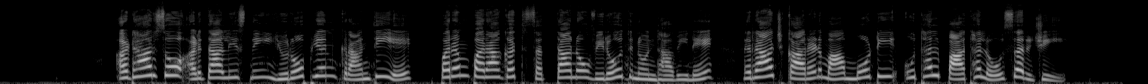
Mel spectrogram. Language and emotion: Gujarati, neutral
